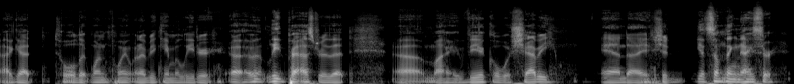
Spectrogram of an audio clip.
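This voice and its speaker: A man with an American accent talks at a moderate pace in a fairly low pitch, his intonation fairly even, on a very clean recording with a silent background. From US Midwest (Iowa, Minneapolis area). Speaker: pastor. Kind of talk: casual interview.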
